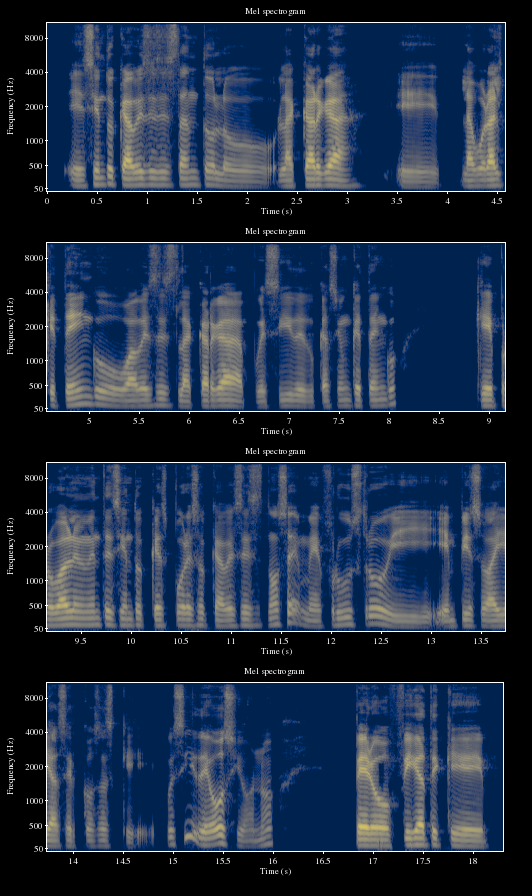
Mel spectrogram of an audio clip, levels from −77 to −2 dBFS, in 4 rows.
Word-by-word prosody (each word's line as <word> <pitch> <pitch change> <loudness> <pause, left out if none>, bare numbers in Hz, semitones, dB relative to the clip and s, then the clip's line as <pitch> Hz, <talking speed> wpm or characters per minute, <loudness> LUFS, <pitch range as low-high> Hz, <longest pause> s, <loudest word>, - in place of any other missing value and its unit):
eh, 110 -1 -5
siento 135 +5 0
que - - +6
a 120 - +8
veces 130 0 -1
es 125 -1 -3
tanto 130 0 -3
lo 100 -4 -8
la 110 0 0
carga, 120 -2 +4 0.3
eh, 95 -2 -6 0.2
laboral 115 +2 +4
que 120 - -2
tengo 135 -2 0
o 110 - 0
a 105 - 0
veces 115 +1 -5
la 100 -1 -1
carga, 110 -1 +2
pues 100 -1 -7
sí, 110 0 -4
de 110 -1 -5
educación 105 +2 -8
que 115 - -3
tengo, 120 +6 -7 0.8
que 115 -1 +1
probablemente 130 +1 +1
siento 125 0 -5
que - - -2
es 115 -1 -4
por 120 0 -5
eso 125 +1 -5
que 115 - -4
a - - -1
veces, 115 +1 -6
no 135 +2 -4
sé, 135 - -2
me 105 -5 -5
frustro 140 +2 -5
y 100 -3 -5
empiezo 110 0 -2
ahí 110 0 +1
a 105 - +4
hacer 110 +2 -7
cosas 110 0 -9
que, - - -15
pues 140 - -8
sí, 290 +1 -4
de 125 - +1
ocio, 110 -8 -1
¿no?, 140 +7 -11 0.8
pero 115 -1 +8
fíjate 130 +1 +4
que 105 -3 +1
115 Hz, 175 wpm, -26 LUFS, 110-125 Hz, 0.8 s, a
